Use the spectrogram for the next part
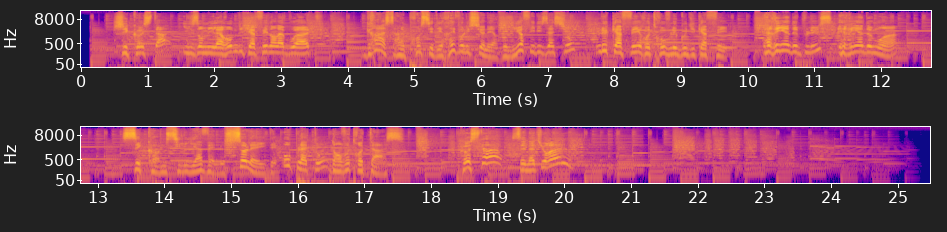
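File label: Commercial, male voice over, French; Werbung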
